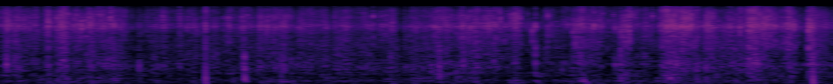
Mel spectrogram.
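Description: Clear plastic bubble wrap is gathered and squeezed in a hand with red-painted nails. Dense, bright crinkling of the film runs throughout, broken by sharp pops as the bubbles burst.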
